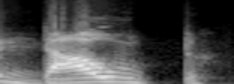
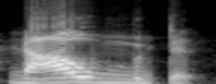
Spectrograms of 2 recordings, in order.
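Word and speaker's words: doubt: तो बी यहां पर साइलेंट है। क्यों? क्योंकि ये टी से पहले आ रहा है। टी से पहले ठीक है जी। टी से पहले अगर बी आ जाए तो बी साइलेंट रहता है।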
